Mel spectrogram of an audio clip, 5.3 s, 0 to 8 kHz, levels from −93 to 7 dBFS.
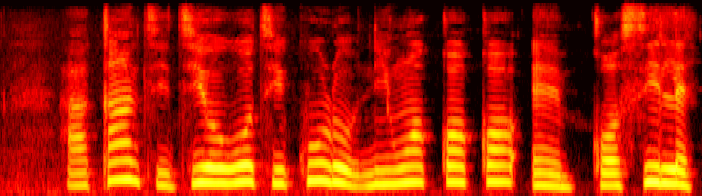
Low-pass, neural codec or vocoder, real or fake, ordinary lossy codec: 7.2 kHz; none; real; none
